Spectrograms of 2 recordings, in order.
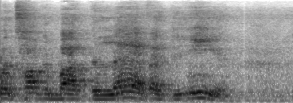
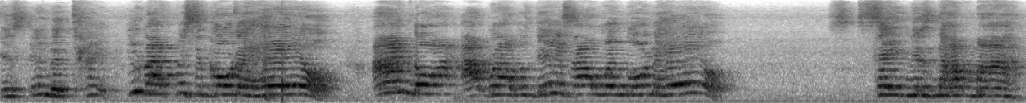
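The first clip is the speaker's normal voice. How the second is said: fired-up preaching; 6 semitones higher than usual. Real, not acted. Heated defense of himself.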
